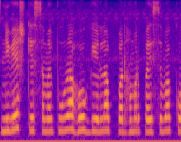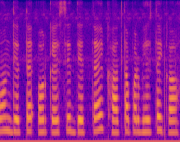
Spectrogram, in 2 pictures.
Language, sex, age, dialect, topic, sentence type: Magahi, female, 18-24, Central/Standard, banking, question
